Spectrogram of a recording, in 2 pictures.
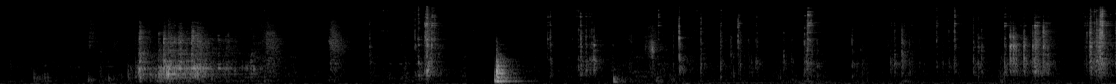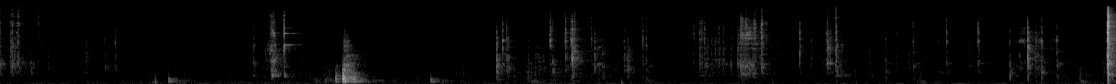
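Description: Small metal clinks and clicks of nuts, washers and bolts being handled and threaded onto motorcycle engine mounting bolts, with a few duller knocks and one sharp click near the end.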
